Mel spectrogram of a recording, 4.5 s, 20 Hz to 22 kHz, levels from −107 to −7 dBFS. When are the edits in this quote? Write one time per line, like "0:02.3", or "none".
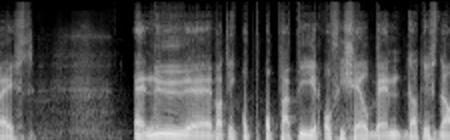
0:02.4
